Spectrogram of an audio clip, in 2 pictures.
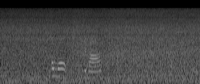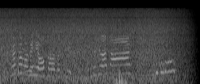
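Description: A young woman talks cheerfully and laughs close to the microphone.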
